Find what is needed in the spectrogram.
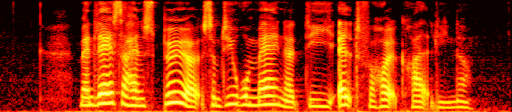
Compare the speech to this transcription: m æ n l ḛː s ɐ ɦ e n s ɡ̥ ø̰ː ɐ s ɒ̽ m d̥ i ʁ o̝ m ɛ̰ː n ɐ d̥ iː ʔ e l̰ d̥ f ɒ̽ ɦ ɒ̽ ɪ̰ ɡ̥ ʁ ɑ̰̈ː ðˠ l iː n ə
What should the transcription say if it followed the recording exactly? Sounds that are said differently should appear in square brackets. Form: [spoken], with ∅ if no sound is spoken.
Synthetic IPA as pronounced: m æ n l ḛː s ɐ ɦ [æ] n s [b̥] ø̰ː ɐ s ɒ̽ m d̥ i ʁ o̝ m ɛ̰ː n ɐ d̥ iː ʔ [æ] l̰ d̥ f ɒ̽ ɦ ɒ̽ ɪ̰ ɡ̥ ʁ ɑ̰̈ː ðˠ l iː n [ɐ]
